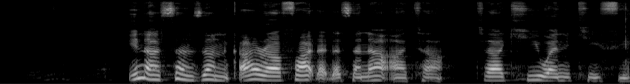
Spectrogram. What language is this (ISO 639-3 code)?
hau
